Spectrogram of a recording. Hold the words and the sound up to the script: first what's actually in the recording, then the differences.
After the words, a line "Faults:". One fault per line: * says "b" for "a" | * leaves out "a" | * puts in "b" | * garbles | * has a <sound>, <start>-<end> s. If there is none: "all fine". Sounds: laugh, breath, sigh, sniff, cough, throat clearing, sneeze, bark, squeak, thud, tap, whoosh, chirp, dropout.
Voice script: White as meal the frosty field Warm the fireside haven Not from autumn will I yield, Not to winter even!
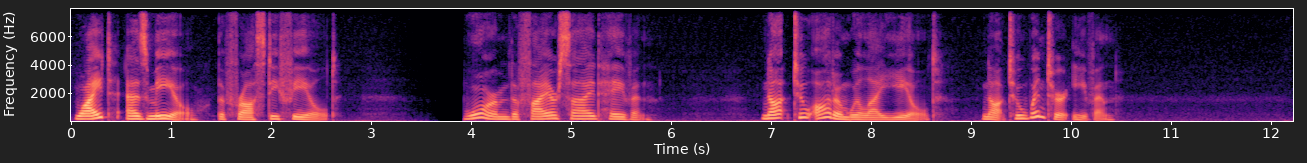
White as meal the frosty field Warm the fireside haven Not to autumn will I yield, Not to winter even!
Faults:
* says "to" for "from"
